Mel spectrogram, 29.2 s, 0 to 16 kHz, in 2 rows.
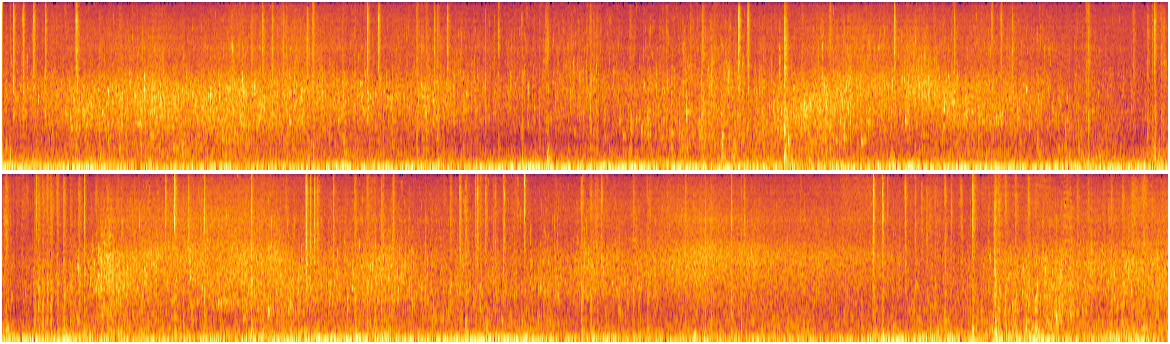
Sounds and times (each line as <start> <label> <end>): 0.0 Sailboat Sailing Interior 29.1
0.0 water 29.1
